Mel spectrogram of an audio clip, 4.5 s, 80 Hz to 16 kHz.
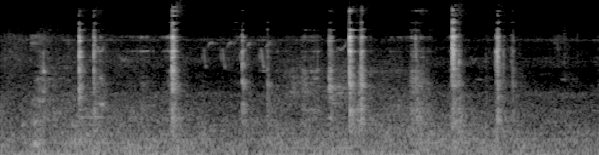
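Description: Irregular sharp metallic clicks and clinks of a spanner working the mounting bolts of a Komatsu PC200 excavator's starter motor, about ten in four seconds with no steady rhythm.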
